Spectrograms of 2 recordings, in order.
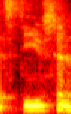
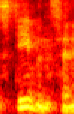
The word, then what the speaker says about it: Steveson: I'll be honest, until the broadcast said Steveson about 25 times and I was making fun of it to myself, I realized his name isn't Stevenson, it's Steveson.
